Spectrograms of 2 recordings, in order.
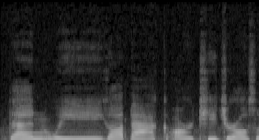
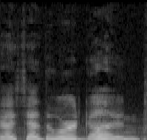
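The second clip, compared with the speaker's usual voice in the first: higher-pitched whiny confession; a touch of hammed-up wailing; mock tearful; 5 semitones higher, 4 dB louder than usual. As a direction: whimper it like a kid in trouble. Repeats tearful confession to mom.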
